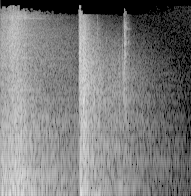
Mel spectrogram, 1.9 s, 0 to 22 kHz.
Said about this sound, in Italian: È il 1872. Un uomo crolla a terra abbattuto da un colpo di pistola.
